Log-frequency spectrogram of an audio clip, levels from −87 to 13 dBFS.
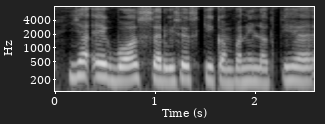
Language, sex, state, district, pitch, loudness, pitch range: Hindi, female, Chhattisgarh, Korba, 195 Hz, -15 LUFS, 185-210 Hz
